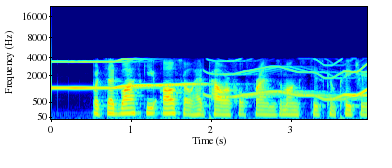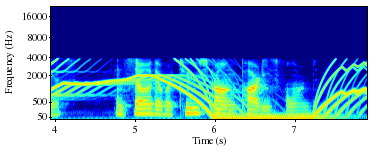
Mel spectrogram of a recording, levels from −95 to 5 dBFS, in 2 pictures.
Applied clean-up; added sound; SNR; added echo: none; Musical instrument; 0 dB; none.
